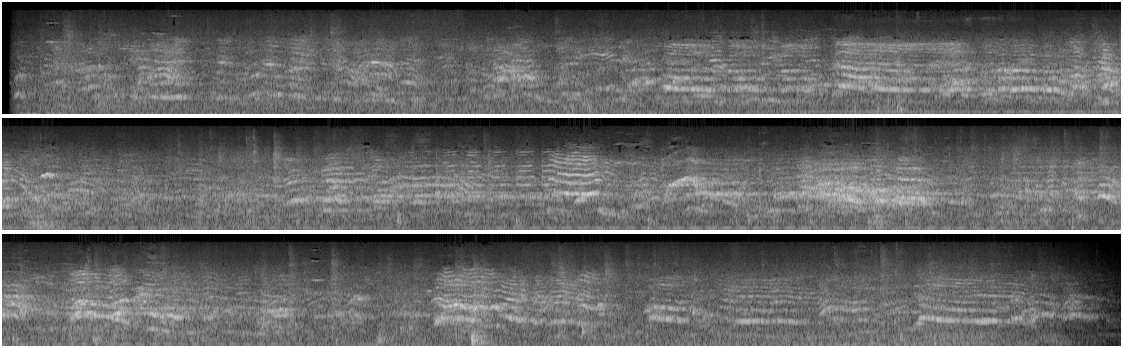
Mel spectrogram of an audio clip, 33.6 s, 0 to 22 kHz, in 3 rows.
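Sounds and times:
children playing in school playground: 0.1 - 33.5.

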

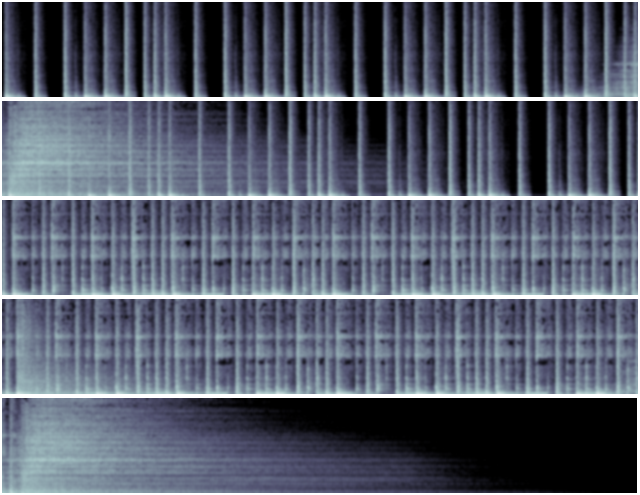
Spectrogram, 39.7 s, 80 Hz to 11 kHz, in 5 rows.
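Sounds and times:
tribal drum sequence: 0.0 - 35.3
percussion hits: 6.8 - 36.1
cymbal swells: 7.7 - 11.4, 31.8 - 36.3.

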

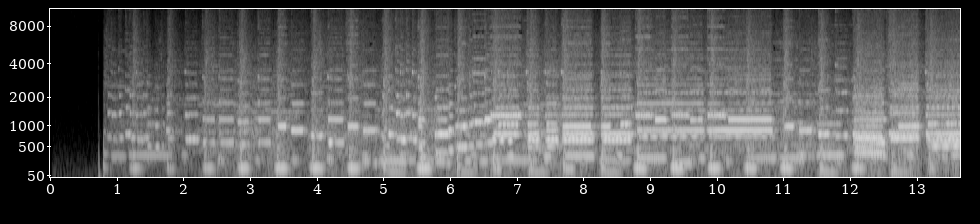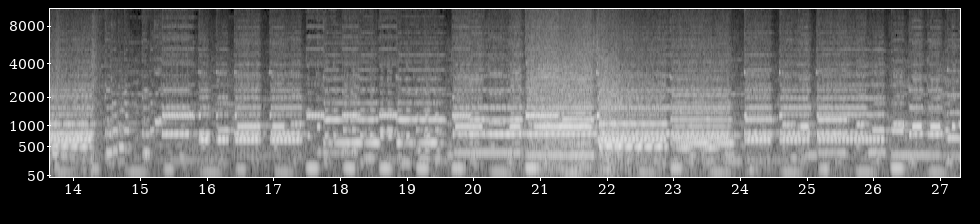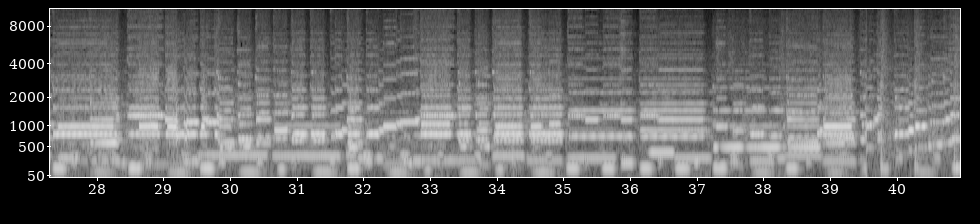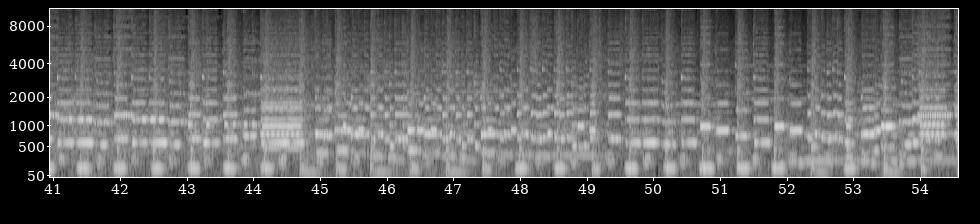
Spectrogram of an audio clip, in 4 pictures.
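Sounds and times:
steam driven mechanical fairground organ music: 0.8 - 54.5.

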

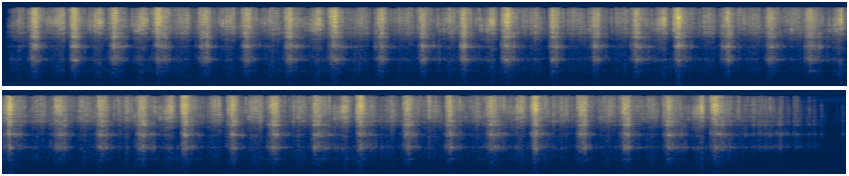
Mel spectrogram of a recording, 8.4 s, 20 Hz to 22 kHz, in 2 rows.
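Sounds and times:
maraca shaking fast: 0.0 - 8.4.

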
